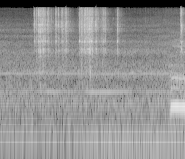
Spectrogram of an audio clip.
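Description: Small battery-powered ladybug drill vacuum pushed by hand over a wooden table, with a quick flurry of rattles and clicks about half a second in, lasting about a second, as it picks up spilled resin diamond-painting drills.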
